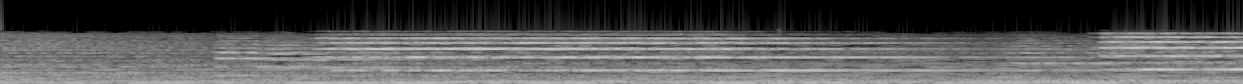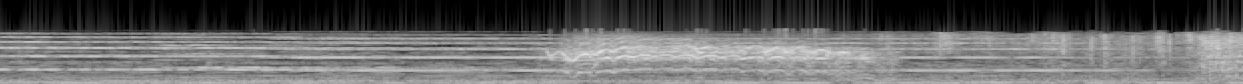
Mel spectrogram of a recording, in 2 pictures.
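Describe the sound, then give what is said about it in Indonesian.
A horse whinnies loudly near the end as its rider pulls the reins, rising out of a steady, droning background. “Empu Janardana buru-buru menarik tali kekang kudanya”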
